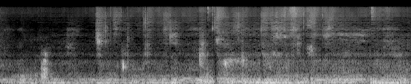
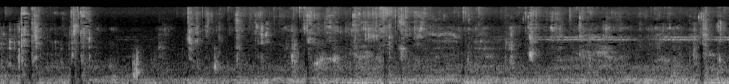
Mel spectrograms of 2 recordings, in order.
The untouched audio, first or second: second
